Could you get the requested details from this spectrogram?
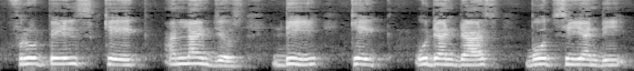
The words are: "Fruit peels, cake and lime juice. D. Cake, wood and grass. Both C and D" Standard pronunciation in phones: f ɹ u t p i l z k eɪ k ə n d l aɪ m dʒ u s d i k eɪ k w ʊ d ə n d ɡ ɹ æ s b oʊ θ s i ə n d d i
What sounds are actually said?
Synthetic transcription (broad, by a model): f ɹ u t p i l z k eɪ k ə n l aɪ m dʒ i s d i k eɪ k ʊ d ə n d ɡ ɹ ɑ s b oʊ t s i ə n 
